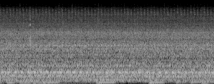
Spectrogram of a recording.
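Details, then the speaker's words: 2010 Dodge Avenger 2.4L four-cylinder, after replacing alternator and serpentine belt: even idle with a steady hum and light whirr on top, no knocks, squeals, shaking or vibration; runs normally. "Oh, listen to that baby purr. Everything looks like it's back together. Nothing shaking, vibrating, shimmying."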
